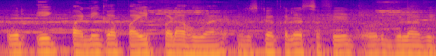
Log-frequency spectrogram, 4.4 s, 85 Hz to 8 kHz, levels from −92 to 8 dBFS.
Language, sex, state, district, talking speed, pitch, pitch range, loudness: Hindi, male, Uttar Pradesh, Budaun, 190 wpm, 110 Hz, 105-115 Hz, -23 LUFS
